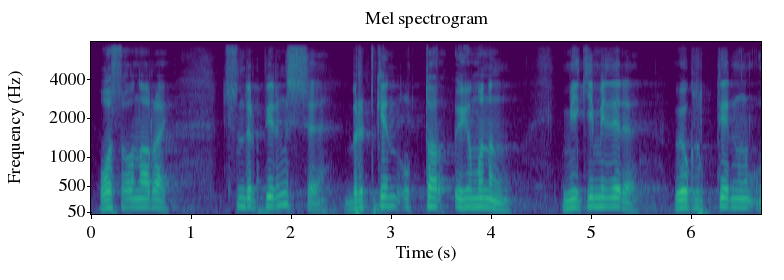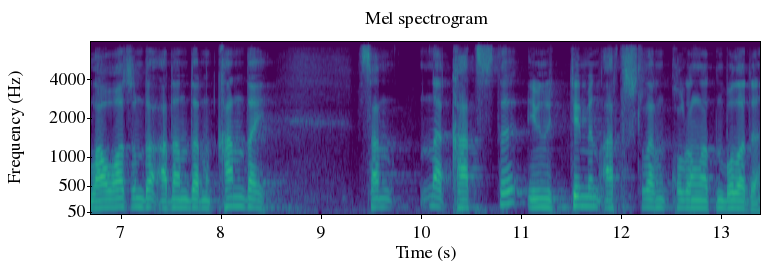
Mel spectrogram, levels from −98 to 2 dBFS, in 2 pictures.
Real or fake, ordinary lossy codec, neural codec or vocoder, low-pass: real; none; none; 7.2 kHz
